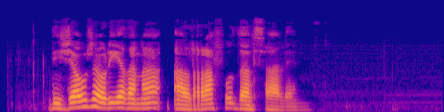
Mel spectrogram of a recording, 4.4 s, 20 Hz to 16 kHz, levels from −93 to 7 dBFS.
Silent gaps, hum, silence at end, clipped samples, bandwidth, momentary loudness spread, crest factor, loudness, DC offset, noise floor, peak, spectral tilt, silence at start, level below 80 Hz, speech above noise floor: none; none; 1.45 s; under 0.1%; 8.6 kHz; 10 LU; 20 dB; -20 LUFS; under 0.1%; -64 dBFS; -4 dBFS; -6.5 dB/octave; 0.5 s; -70 dBFS; 44 dB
